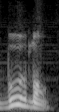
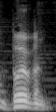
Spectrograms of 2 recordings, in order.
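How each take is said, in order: First: It is said with Brazilian Portuguese sounds. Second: It is said with American English sounds. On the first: Brazilians would understand it. "quando a gente fala brasileirado, a gente fala bourbon" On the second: A bartender in the United States would understand it. "Então você tem que falar bourbon"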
